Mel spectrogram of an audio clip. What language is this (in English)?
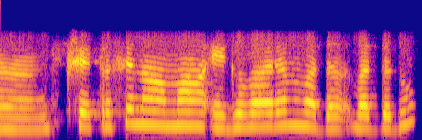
Sanskrit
